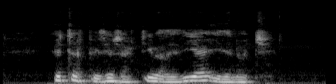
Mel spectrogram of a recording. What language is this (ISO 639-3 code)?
spa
